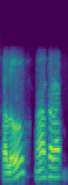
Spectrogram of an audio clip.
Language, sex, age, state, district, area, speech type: Hindi, male, 30-45, Uttar Pradesh, Chandauli, urban, conversation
